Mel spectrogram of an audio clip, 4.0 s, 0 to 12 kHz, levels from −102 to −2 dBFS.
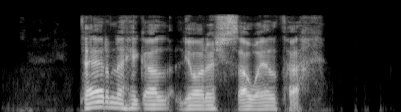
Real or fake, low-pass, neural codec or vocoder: fake; 7.2 kHz; codec, 16 kHz, 4.8 kbps, FACodec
